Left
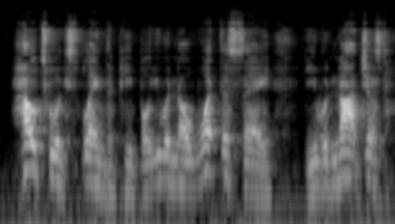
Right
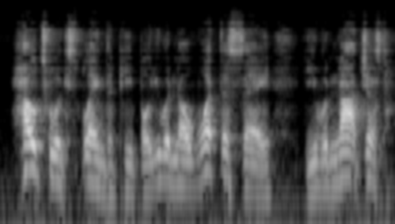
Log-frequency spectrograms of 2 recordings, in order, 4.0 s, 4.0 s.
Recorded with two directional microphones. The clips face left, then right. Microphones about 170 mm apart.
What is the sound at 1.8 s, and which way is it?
Speech, 15° right (ahead or behind).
